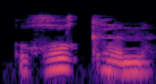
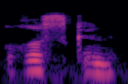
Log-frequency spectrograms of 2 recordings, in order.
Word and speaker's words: Rücken: in a sec, C-K-E-N, it would be Rücken, not Rusken.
